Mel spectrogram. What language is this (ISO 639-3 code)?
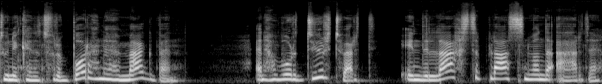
nld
